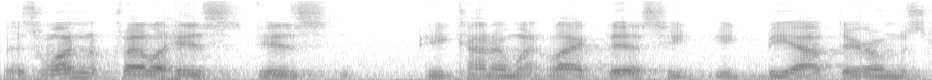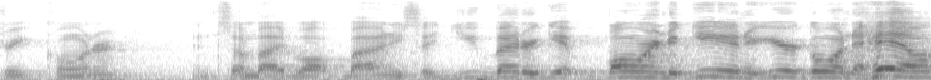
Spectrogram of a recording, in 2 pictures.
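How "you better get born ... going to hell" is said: put-on harsh, severe, loud voice, pitched up. Speaker imitating a man on a street corner addressing passersby, imitating a harsh street-corner warning. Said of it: "It sounded very harsh".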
